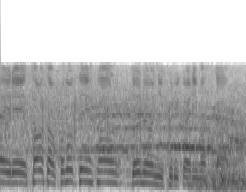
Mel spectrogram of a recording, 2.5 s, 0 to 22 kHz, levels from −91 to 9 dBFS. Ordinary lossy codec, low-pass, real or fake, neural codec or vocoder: none; 5.4 kHz; real; none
